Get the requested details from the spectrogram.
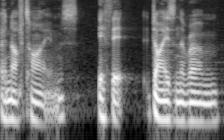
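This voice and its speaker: Low-voiced reflective podcast host. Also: male voice, flat delivery, slow pace, fairly bright tone. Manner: thoughtful, searching, reflective phrasing. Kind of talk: casual conversational interview.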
